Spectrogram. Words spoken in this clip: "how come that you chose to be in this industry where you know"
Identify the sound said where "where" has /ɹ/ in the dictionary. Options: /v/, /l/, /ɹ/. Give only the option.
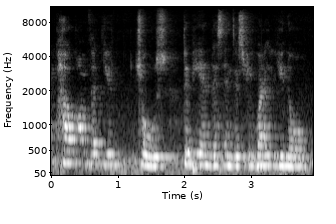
/l/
